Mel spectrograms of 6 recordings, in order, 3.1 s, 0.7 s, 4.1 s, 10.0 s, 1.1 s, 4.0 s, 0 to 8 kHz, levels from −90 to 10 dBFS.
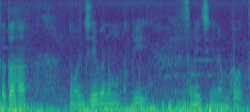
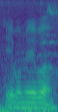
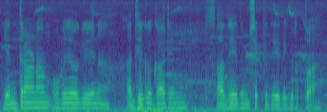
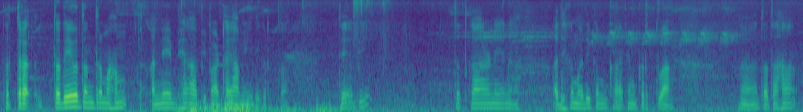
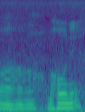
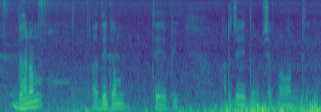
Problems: constant background noise, continuous background conversations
